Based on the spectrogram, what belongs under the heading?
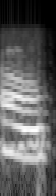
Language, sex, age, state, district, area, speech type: Assamese, female, 45-60, Assam, Sonitpur, rural, conversation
